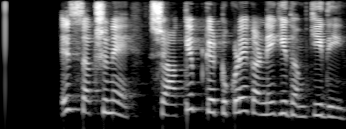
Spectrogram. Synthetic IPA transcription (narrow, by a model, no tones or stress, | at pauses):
ɪsːɐkʃneʃaːkɪp̚keʈʊkɽekɐɾnekid̪ʱɐmkid̪iː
